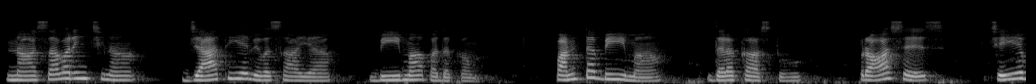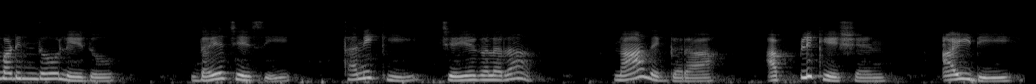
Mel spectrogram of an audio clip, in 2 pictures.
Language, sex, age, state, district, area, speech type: Telugu, female, 30-45, Andhra Pradesh, Krishna, urban, read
